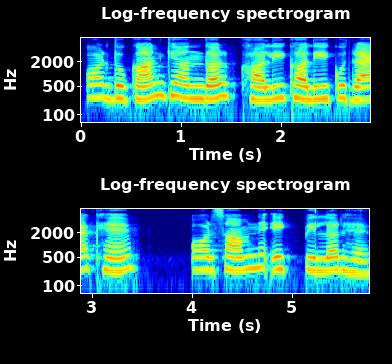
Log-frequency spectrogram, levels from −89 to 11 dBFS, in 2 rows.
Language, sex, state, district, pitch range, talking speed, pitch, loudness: Hindi, female, Uttar Pradesh, Jalaun, 245-265 Hz, 135 wpm, 255 Hz, -18 LUFS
